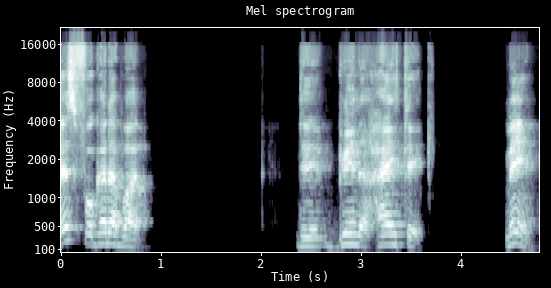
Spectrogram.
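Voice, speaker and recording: Speaking very slowly, a man talks with a Ghanaian accent. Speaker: travel vlogger. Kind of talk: live stream chat. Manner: halting.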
